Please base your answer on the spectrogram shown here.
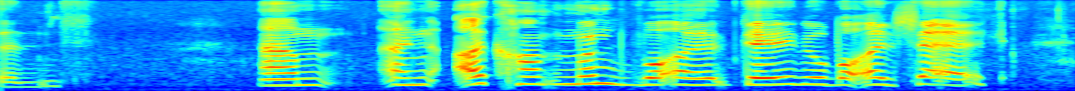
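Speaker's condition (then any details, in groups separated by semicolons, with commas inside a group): Cerebral palsy; speech needs patient listeners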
